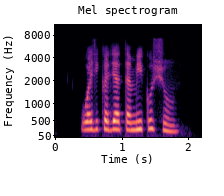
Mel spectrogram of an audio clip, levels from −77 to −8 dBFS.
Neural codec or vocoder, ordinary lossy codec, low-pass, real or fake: codec, 16 kHz, about 1 kbps, DyCAST, with the encoder's durations; Opus, 64 kbps; 7.2 kHz; fake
